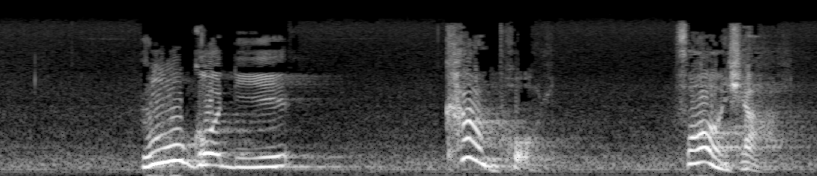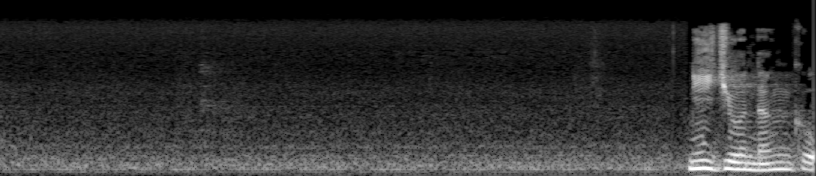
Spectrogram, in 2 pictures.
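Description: An elderly man speaks slowly and calmly into a microphone, with long pauses between phrases.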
